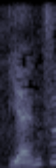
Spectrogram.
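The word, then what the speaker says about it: 铅山: 我们的脚步来到江西盐山古镇。说到盐山，其实盐字就是铅笔的这个铅字，在这里呢要读成盐。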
